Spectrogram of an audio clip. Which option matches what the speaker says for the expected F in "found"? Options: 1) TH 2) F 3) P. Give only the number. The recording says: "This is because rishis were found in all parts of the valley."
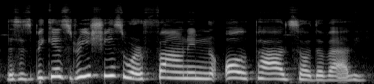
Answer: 2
